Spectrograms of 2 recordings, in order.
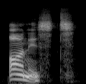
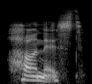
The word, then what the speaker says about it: honest: handkerchief word 199c honest say honest not honest the h is silent word 200 says hello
